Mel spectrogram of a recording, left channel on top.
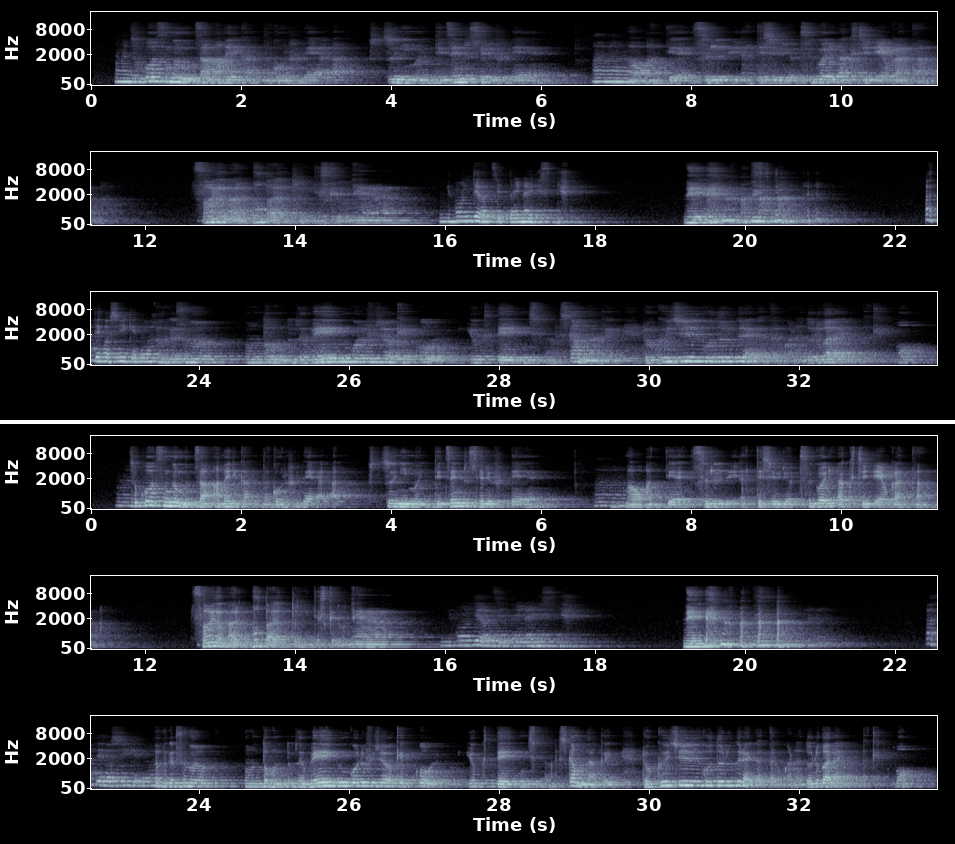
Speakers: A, on the left; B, on the right.
A: はい。
B: そこはすんごいもうザ・アメリカンなゴルフで、普通に向いて全部セルフで
A: ああ、
B: 回ってスルーでやって終了ってすごい楽ちんでよかったの。そういうのがある、もっとあるといいんですけどね。
A: 日本では絶対ないですね。
B: ね。<laughs>
A: <laughs> あってほしいけど。
B: そうだからその、本当本当米軍ゴルフ場は結構良くて、しかもなんか65ドルぐらいだったのかな、ドル払いなんだけども、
